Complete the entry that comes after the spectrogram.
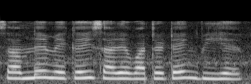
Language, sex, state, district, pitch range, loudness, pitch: Hindi, female, Arunachal Pradesh, Papum Pare, 265-295 Hz, -12 LUFS, 280 Hz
